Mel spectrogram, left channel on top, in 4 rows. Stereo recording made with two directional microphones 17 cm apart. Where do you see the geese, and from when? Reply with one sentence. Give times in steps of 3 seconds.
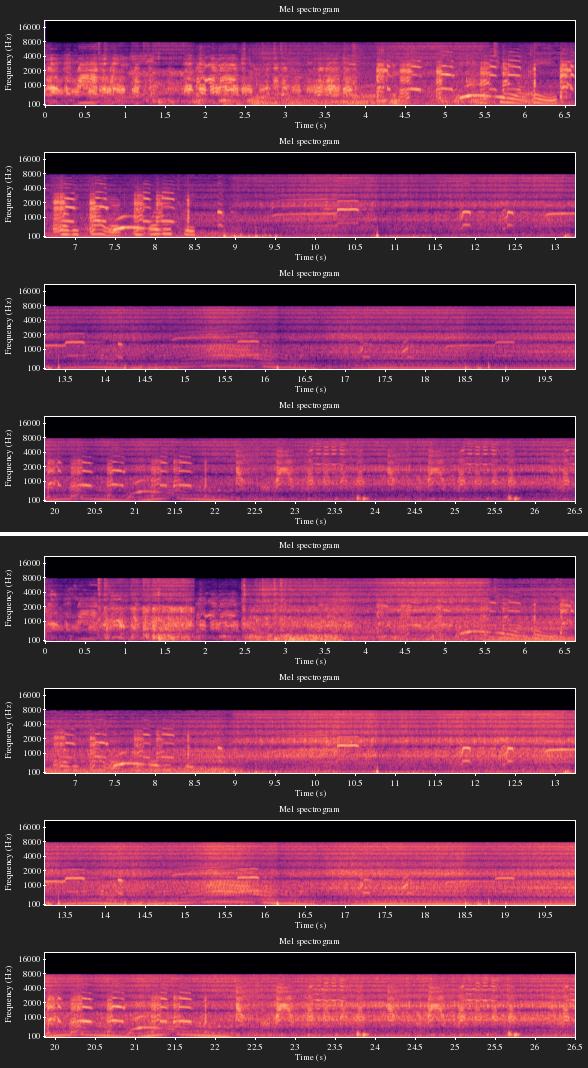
In this clip you hear the geese on the left from 0 s, in the centre from 9 s and on the right from 12 s.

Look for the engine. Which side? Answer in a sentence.
You can hear the engine on the right.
